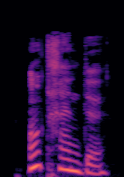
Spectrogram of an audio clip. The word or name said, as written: en train de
